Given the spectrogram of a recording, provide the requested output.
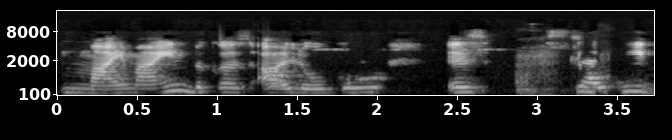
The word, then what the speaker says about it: Mynd: mndd yeah so ask when you pronounce it it's actually my mind because our logo is slightly different it's not just mind it's when you read it out it's actually my mind but yes we were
